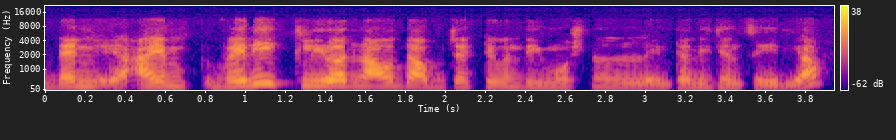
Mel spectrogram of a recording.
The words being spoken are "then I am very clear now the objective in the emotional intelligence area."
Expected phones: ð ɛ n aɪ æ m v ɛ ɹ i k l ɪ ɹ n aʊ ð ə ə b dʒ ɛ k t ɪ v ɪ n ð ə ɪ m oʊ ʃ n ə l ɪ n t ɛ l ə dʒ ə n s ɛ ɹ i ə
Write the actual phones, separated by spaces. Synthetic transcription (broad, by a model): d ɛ n aɪ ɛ m v ɛ ɹ i k l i ɹ n aʊ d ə ə b dʒ ɛ k t ɪ v ɪ n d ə ɪ m oʊ ʃ n ə l ɪ n t ɛ l ə dʒ ə n s ɛ ɹ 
